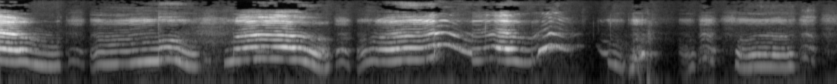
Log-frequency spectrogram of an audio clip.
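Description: Rising and falling wailing cries and fussy babbling from an infant in a small room. An ordinary infant cry; no sneeze is heard.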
